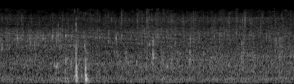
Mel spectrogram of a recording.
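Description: Water from a pond pump trickles softly over a rock edge. The flow runs as a faint, steady trickle with a couple of brief splashy drips partway through.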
